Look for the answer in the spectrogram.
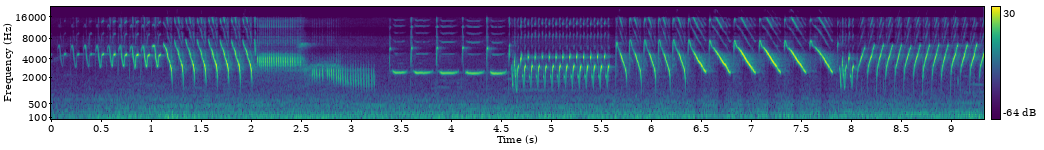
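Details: Canary song meant to stimulate silent canaries: rapid pulsed notes, a buzzy descending slur, clipped metallic repeated tones, then bright trills and a run of rising and falling whistled sweeps, nearly continuous.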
